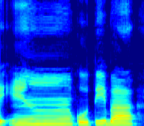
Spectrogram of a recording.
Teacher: नून साकिन के बाद काफ़ है, यहाँ पे गुन्ना करेंगे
